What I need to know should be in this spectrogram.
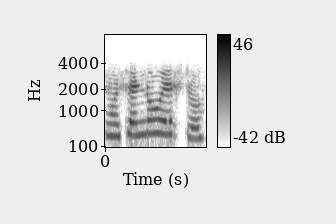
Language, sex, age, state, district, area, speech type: Kannada, female, 18-30, Karnataka, Gadag, rural, conversation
